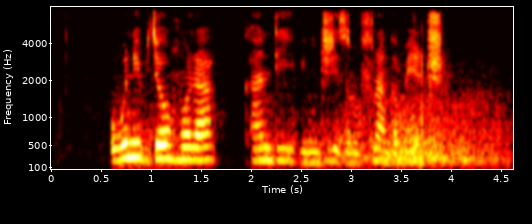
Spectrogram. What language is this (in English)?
Kinyarwanda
